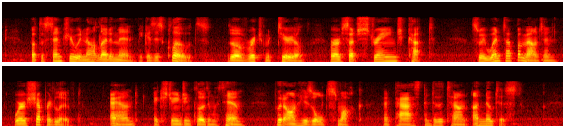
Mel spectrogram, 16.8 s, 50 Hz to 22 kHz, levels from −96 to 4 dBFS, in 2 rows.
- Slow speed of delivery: No, average, 165 wpm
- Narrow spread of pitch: No, average, 4.2 semitones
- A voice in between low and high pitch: No, low, 110 Hz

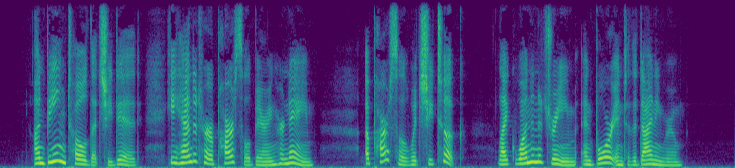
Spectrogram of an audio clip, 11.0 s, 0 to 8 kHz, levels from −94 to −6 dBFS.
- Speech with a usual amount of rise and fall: No, wide, 7.2 semitones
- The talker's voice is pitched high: Yes, high, 205 Hz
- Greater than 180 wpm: No, average, 165 wpm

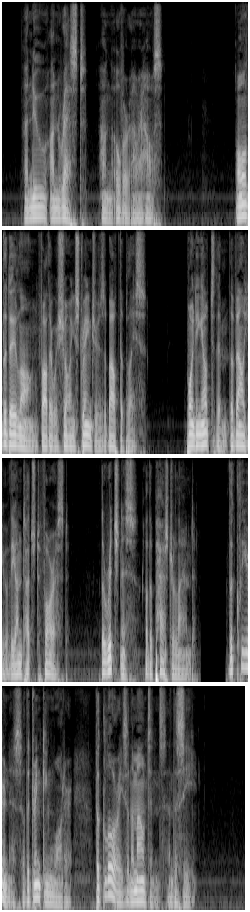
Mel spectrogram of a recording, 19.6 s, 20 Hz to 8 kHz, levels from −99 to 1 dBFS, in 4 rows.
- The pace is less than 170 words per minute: Yes, average, 145 wpm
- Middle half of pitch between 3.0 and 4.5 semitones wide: Yes, average, 4.2 semitones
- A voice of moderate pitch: No, very low, 90 Hz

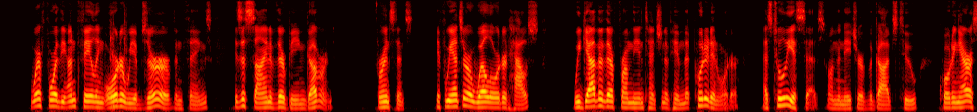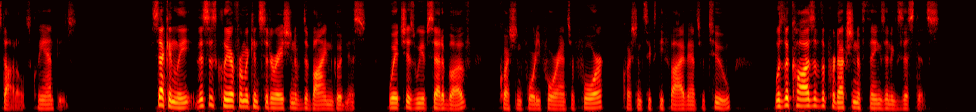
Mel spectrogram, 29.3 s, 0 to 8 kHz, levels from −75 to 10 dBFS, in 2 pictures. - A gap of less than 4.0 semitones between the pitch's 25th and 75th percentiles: No, average, 5.0 semitones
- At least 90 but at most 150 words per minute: No, average, 165 wpm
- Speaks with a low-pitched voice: Yes, low, 130 Hz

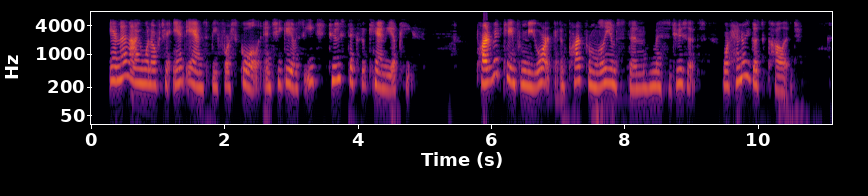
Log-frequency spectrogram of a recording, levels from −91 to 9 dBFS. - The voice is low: No, high, 235 Hz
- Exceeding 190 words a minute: Yes, average, 200 wpm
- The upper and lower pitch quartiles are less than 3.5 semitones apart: No, average, 3.8 semitones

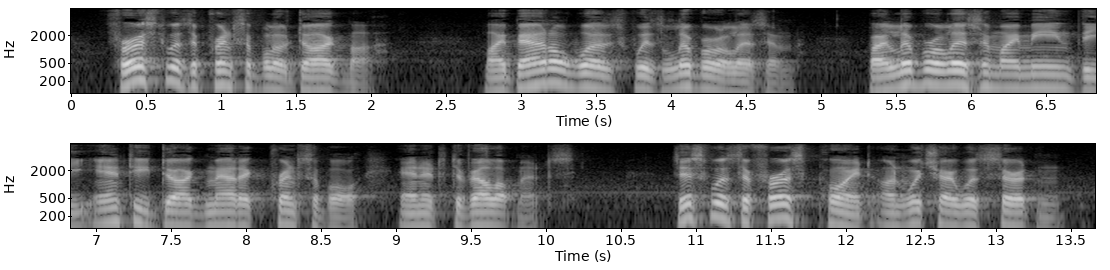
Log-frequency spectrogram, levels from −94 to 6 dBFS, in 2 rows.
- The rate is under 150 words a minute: Yes, average, 140 wpm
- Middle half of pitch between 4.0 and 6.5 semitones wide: Yes, average, 4.7 semitones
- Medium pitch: No, low, 130 Hz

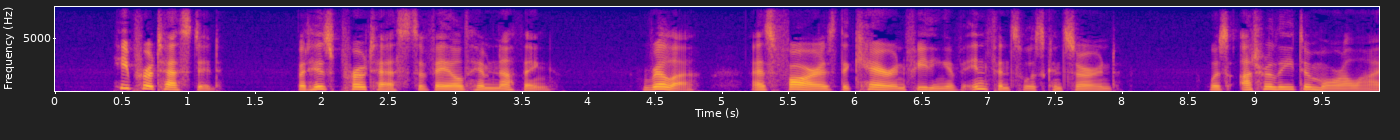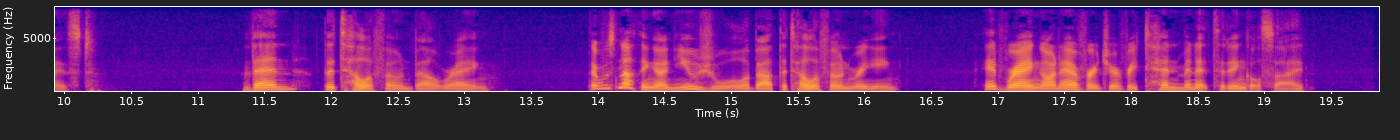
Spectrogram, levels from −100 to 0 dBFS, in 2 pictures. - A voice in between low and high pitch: Yes, medium, 170 Hz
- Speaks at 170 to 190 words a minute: No, average, 140 wpm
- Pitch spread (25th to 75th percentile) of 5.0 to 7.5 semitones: No, average, 4.5 semitones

